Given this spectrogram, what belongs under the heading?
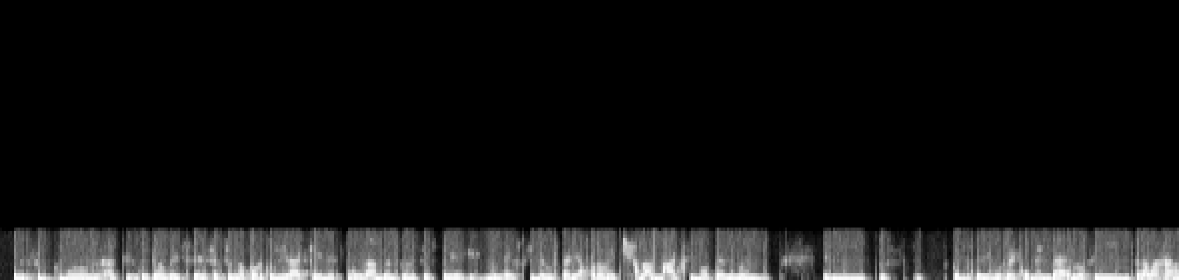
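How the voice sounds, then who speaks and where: This is a man with a normal speaking voice at medium pitch. He talks at a moderate pace with ordinary pitch variation. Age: 50s. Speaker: sales distributor. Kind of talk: interview. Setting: phone call.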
